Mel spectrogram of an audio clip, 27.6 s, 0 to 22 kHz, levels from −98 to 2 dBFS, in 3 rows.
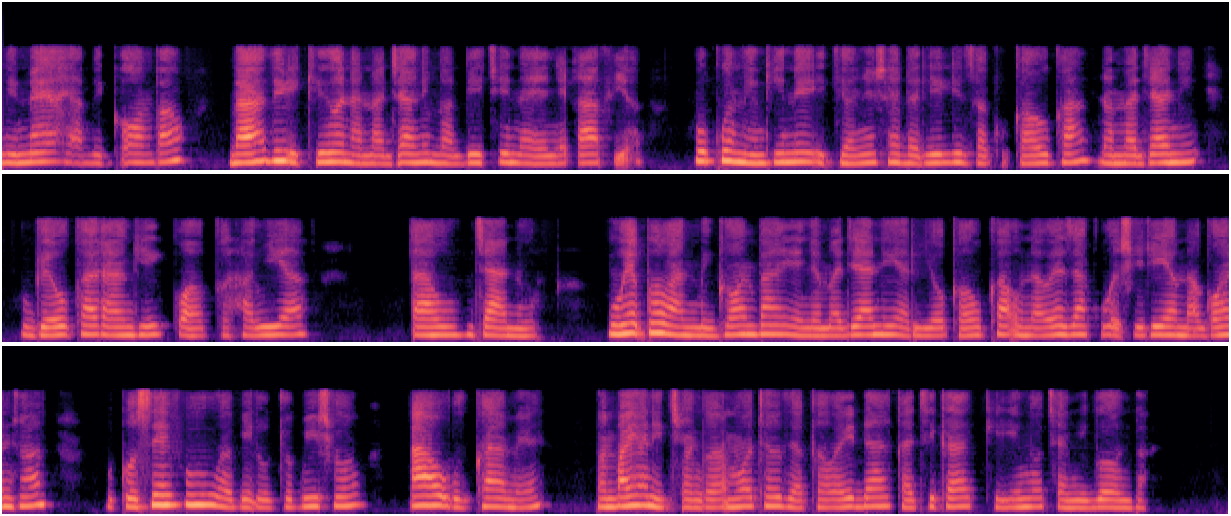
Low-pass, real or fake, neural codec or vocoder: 7.2 kHz; fake; codec, 16 kHz, 1 kbps, FunCodec, trained on LibriTTS, 50 frames a second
